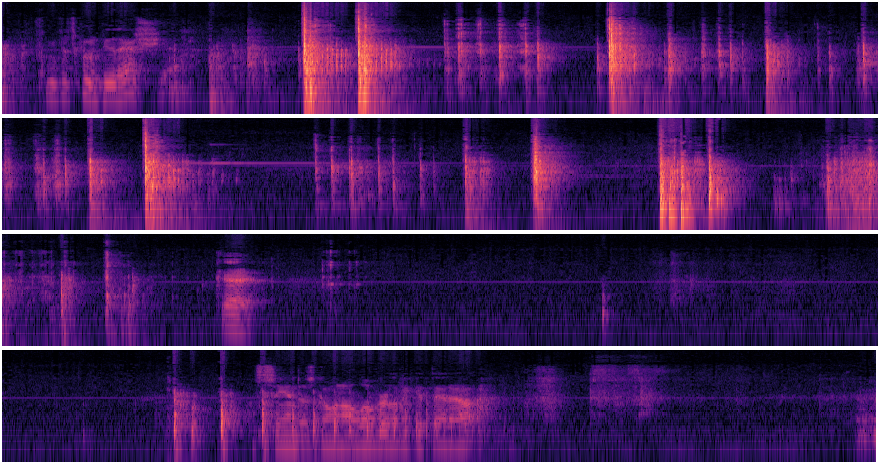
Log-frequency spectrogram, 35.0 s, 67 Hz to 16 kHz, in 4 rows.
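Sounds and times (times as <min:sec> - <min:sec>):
hard knocks on metal fuse: 0:02.1 - 0:11.0, 0:12.0 - 0:14.5, 0:15.3 - 0:16.2.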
